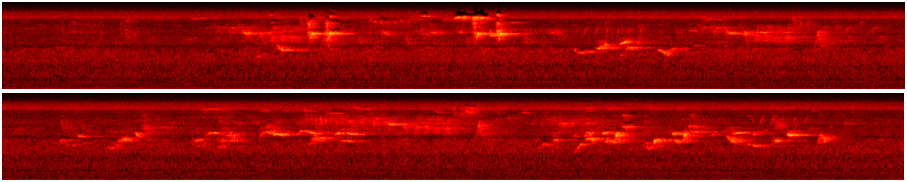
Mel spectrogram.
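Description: A songbird singing in short, quick chirping phrases that come in bursts from a few seconds in until near the end, over a steady soft hiss.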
